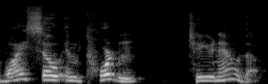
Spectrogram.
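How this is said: The word "important" carries the stress. The question focuses on why it matters at all. "Let's say if I emphasized um, important"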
